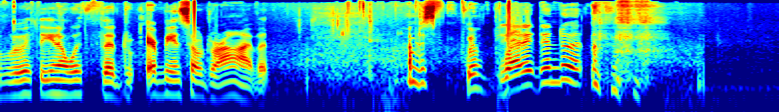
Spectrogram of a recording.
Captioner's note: laughs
